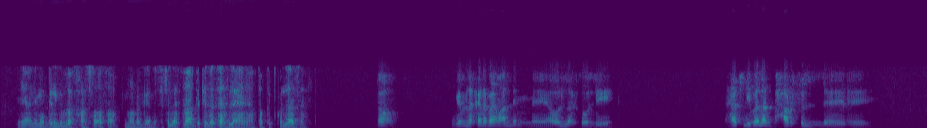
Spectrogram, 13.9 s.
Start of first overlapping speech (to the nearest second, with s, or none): none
